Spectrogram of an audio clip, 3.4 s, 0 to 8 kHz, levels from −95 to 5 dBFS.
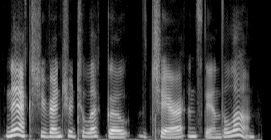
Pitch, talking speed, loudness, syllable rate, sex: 225 Hz, 195 wpm, -19 LUFS, 4.9 syllables/s, female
